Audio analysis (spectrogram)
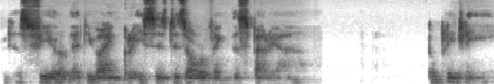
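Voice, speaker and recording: A man, a swami, leading a guided meditation in a calm, unhurried way with long pauses. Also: lowish voice, low-quality recording.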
